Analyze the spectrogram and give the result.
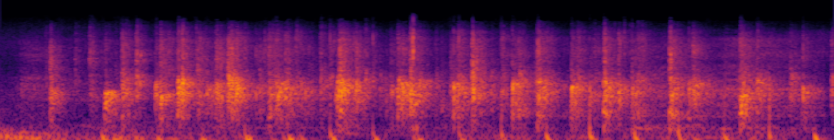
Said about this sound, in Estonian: selge, aga suur aitäh sulle, aplaus.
